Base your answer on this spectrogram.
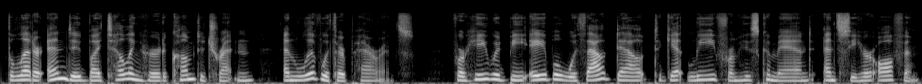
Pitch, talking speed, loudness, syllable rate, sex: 195 Hz, 210 wpm, -18 LUFS, 5.0 syllables/s, female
